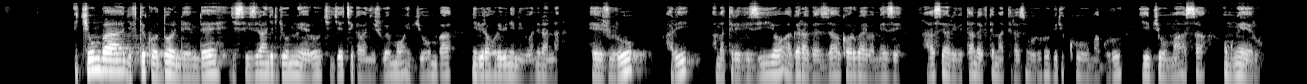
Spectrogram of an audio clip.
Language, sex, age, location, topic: Kinyarwanda, male, 25-35, Huye, health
